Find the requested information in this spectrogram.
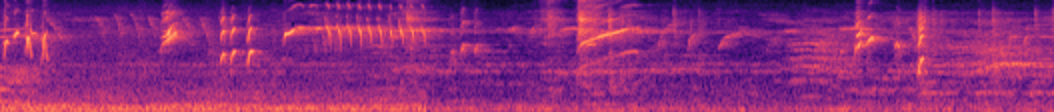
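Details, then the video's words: Female canary cheeping as a prompt for young canaries to sing; high quick chirps and short trills in uneven bursts, including a sweeping rising note, with low background noise fading after two seconds. "PANCINGAN Kenari BETINA Cuit Cuit || Masteran Kenari Paud Agar Cepat Bunyi"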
